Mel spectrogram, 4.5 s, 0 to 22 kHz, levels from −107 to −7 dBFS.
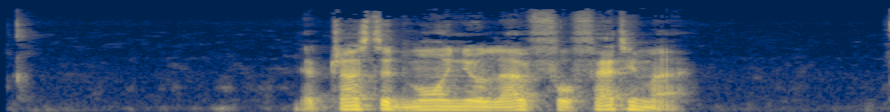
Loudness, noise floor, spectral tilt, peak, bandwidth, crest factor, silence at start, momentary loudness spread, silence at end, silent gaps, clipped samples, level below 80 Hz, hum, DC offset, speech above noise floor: -19 LUFS; -74 dBFS; -5.5 dB/octave; -2 dBFS; 15 kHz; 20 dB; 1.45 s; 12 LU; 1.05 s; none; under 0.1%; -54 dBFS; none; under 0.1%; 55 dB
